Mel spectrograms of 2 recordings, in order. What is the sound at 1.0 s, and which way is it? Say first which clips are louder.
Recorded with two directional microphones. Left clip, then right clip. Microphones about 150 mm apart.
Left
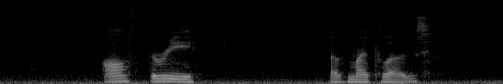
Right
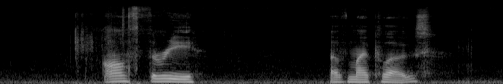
Speech: right 7 dB; 30° right (ahead or behind).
